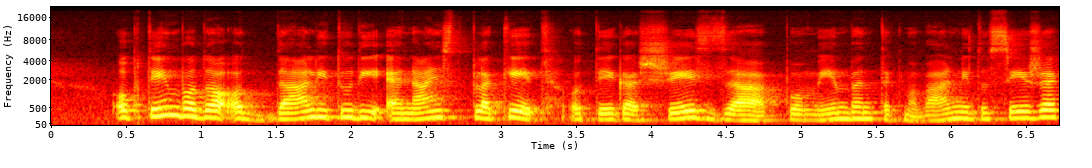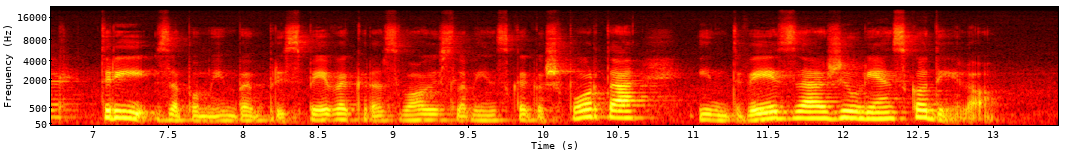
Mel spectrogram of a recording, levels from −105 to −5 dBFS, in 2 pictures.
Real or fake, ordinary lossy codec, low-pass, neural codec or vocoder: real; none; 19.8 kHz; none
